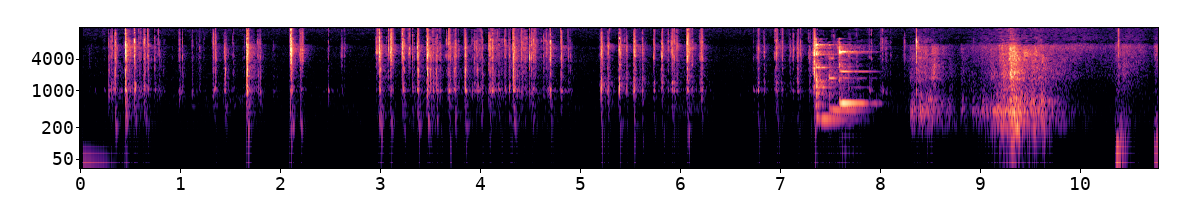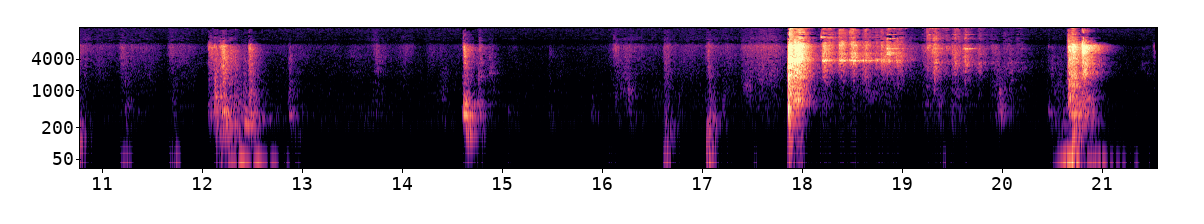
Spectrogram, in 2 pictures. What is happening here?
I type on the keyboard and get a notification. I roll the chair back, stand up, and open the door. I walk back, take my keys, go out, and close the door.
